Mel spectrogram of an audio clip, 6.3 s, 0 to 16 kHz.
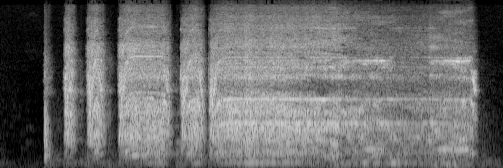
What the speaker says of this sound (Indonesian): Apakah mampu melubangi si besi yang diameter 6 mili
